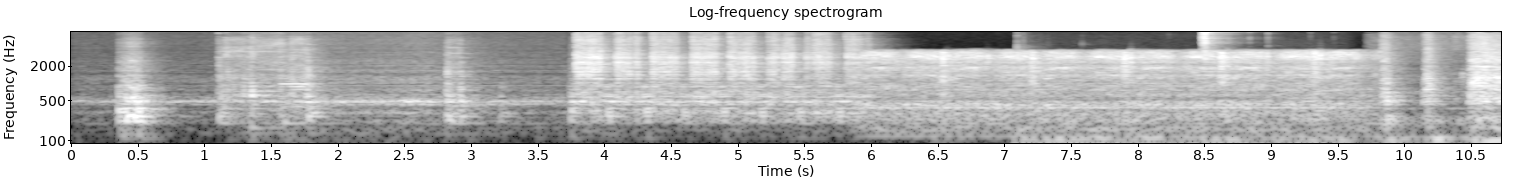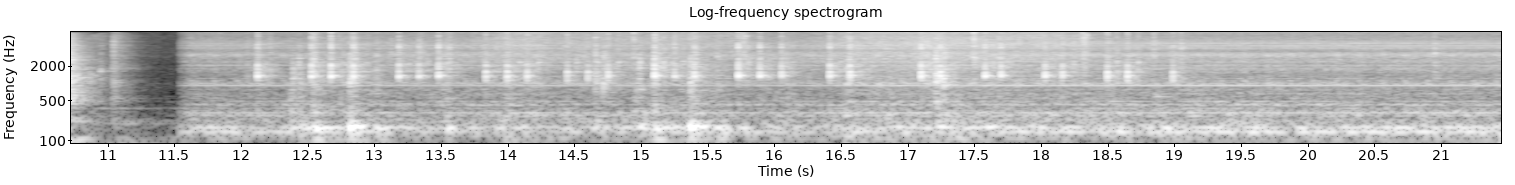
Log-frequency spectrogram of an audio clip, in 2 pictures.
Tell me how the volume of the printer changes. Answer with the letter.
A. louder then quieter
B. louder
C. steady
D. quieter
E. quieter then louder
C.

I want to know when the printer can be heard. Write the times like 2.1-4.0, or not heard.
0.0-21.4.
